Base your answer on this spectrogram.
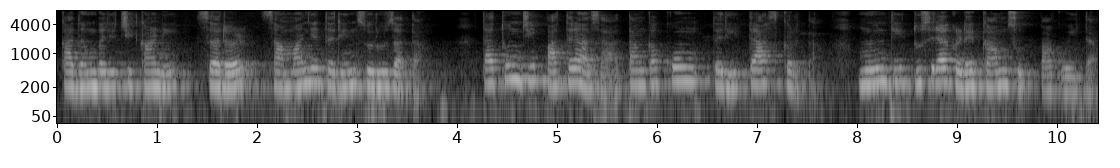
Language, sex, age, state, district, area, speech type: Goan Konkani, female, 18-30, Goa, Tiswadi, rural, spontaneous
